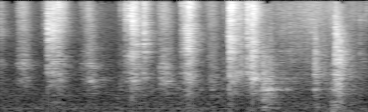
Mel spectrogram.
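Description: Paper is laid down and rubbed flat with repeated brushing, scraping strokes while making a flash card, fairly loud, in an uneven rhythm of about a dozen swipes with no talking.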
